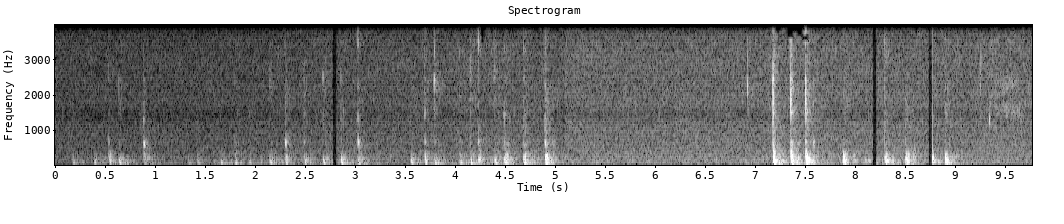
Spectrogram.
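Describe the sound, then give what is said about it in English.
Typing on a computer keyboard: many soft, irregular keystrokes in quick bursts with short pauses, fairly faint and heard alone without speech. “I can't type today.”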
